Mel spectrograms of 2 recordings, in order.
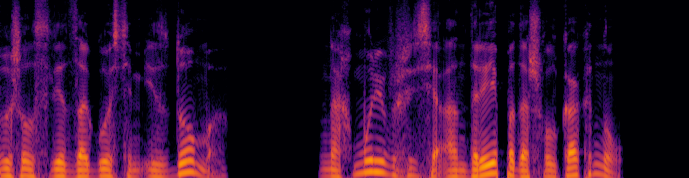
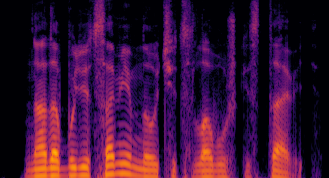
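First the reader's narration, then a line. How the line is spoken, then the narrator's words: Plain. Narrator (Russian): сказал он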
